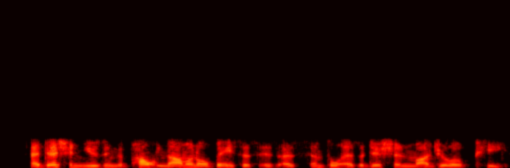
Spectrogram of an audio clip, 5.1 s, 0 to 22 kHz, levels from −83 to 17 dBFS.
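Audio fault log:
Throughout: G.729 codec. The speech has that plainly audible low-rate VoIP character. At 8 kbit/s the coder rebuilds each 10 ms frame from a vocal tract filter, a pitch predictor and a handful of pulses, so voiced sounds come out slightly rough and synthetic. The line band sits at roughly 300 Hz to 3.6 kHz, which takes away the low body and all the top-end air, and the sibilants go dull.
1.49–1.61 s: VoIP packet loss concealed by the speech codec. Right after "using the", about 60 ms of audio goes missing, which fits three lost packets. The decoder fills the gap by extrapolating from its last pitch and filter and lowering the gain frame by frame, so the sound is stretched into a buzzy tone or a coloured noise that fades. Each frame builds on the previous one, so the voice stays weak or distorted until "basis is as simple" settles back in.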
